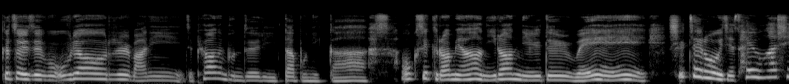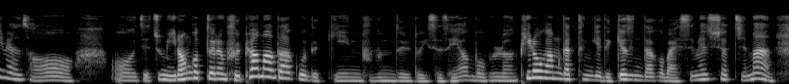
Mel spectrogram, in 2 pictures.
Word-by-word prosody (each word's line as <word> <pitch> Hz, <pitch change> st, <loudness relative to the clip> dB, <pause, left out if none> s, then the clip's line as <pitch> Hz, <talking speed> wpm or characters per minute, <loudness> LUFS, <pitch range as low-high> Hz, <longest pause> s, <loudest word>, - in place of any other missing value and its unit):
그쵸. 265 Hz, -1 st, +1 dB
이제 225 Hz, -2 st, +4 dB
뭐 200 Hz, -2 st, -4 dB
우려를 240 Hz, -1 st, 0 dB
많이 180 Hz, -1 st, -7 dB
이제 -, -, -15 dB
표하는 275 Hz, -2 st, -3 dB
분들이 180 Hz, -4 st, -8 dB
있다 180 Hz, +3 st, -4 dB
보니까 160 Hz, +1 st, -6 dB, 0.4 s
혹시 255 Hz, +2 st, -2 dB
그러면 230 Hz, -1 st, +2 dB
이런 235 Hz, +3 st, +2 dB
일들 195 Hz, 0 st, -1 dB
외에 200 Hz, +1 st, +1 dB, 0.2 s
실제로 310 Hz, -, +3 dB
이제 210 Hz, -3 st, +1 dB
사용하시면서 235 Hz, -, -2 dB, 0.4 s
어 180 Hz, -1 st, -7 dB
이제 170 Hz, -, -7 dB
좀 225 Hz, +6 st, 0 dB
'이런 225 Hz, +5 st, +6 dB
것들은 285 Hz, -3 st, +2 dB
좀 -, -, +3 dB
불편하다.'고 285 Hz, -, +5 dB
느낀 170 Hz, +1 st, -8 dB
부분들도 160 Hz, -1 st, -7 dB
있으세요? 155 Hz, +6 st, -4 dB
뭐 175 Hz, -3 st, -7 dB
물론 175 Hz, 0 st, -5 dB
"피로감 300 Hz, -3 st, +4 dB
같은 235 Hz, -2 st, +1 dB
게 200 Hz, -1 st, -3 dB
느껴진다."고 180 Hz, +1 st, 0 dB
말씀해 160 Hz, +9 st, -2 dB
주셨지만 235 Hz, -3 st, +1 dB
205 Hz, 345 characters per minute, -25 LUFS, 175-245 Hz, 0.4 s, 이런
